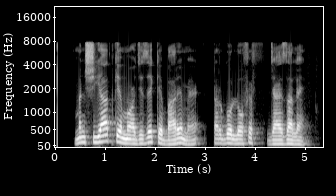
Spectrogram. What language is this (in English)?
Urdu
